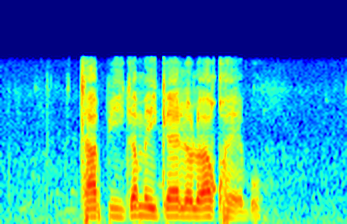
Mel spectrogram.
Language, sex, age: Tswana, male, 23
